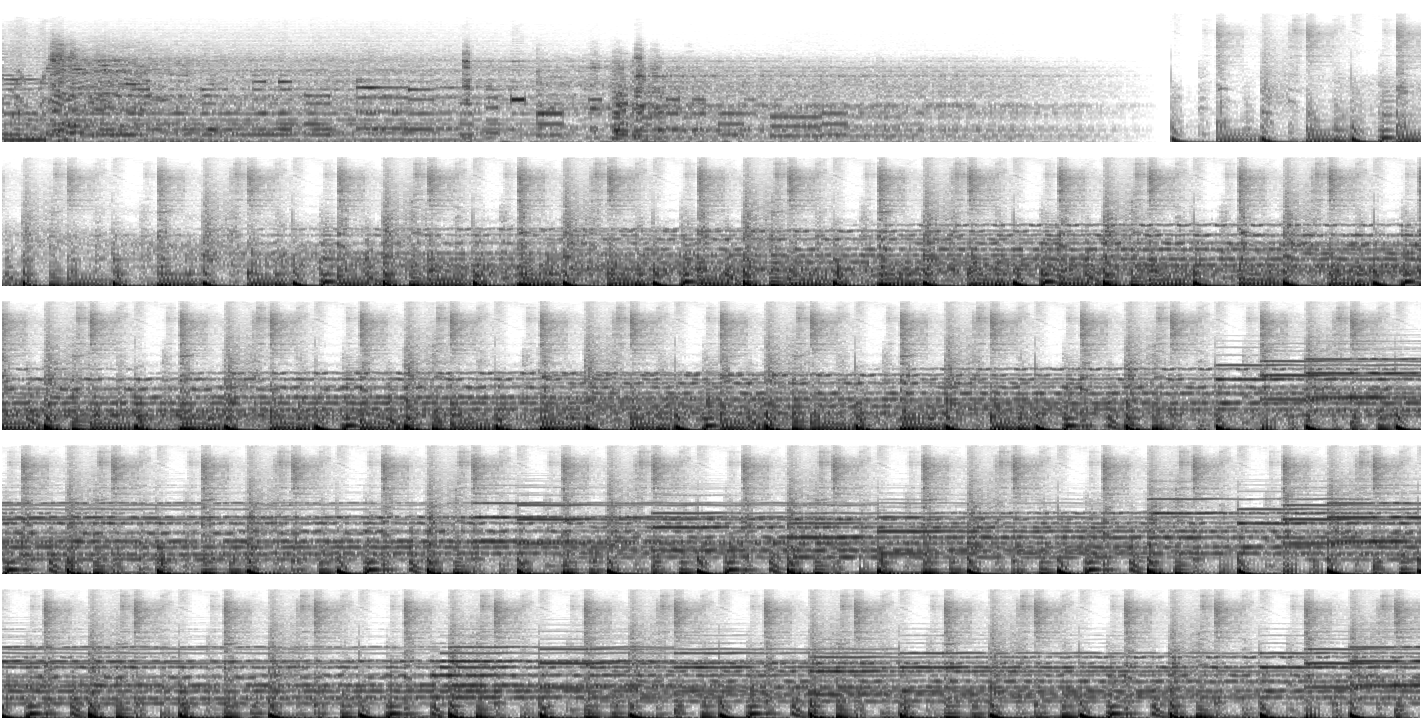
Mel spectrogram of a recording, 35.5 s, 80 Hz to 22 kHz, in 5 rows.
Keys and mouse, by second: 0.7 click, 1.4 click, 3.7 click, 6.2 click, 6.5 shift+click, 8.3 shift+click, 10.4 shift+click, 12.3 shift+click, 13.8 Delete, 20.3 Delete, 21.4 click, 21.7 click.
